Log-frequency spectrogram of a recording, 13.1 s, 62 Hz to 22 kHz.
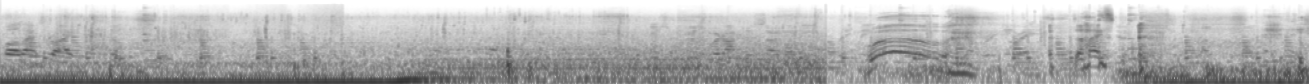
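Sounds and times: paddles splashing water: 0.0s - 13.0s.

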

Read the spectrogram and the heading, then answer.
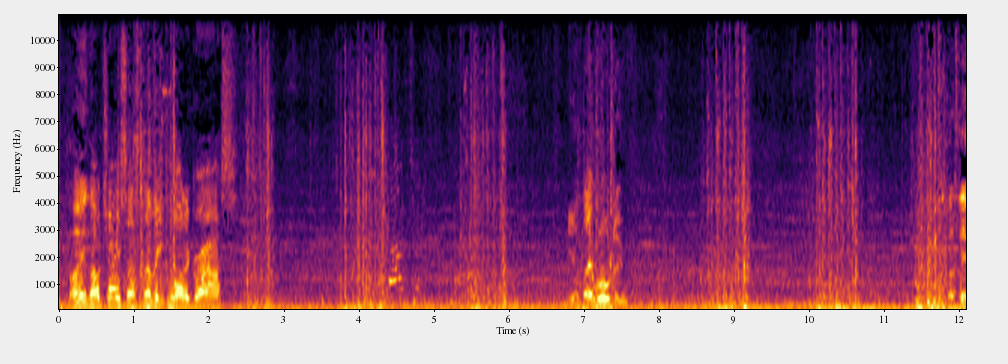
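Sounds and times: tractor engine drone: 0.0s - 12.0s.

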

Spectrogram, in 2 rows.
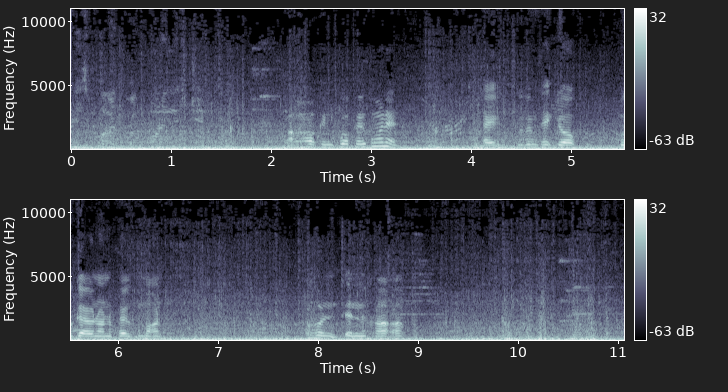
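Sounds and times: car engine rumble: 0.0s - 11.0s
road noise: 0.0s - 11.0s.

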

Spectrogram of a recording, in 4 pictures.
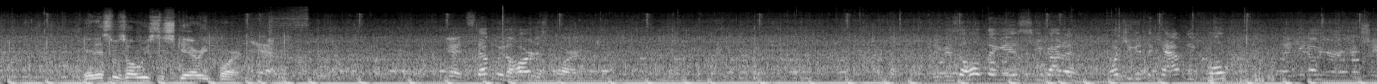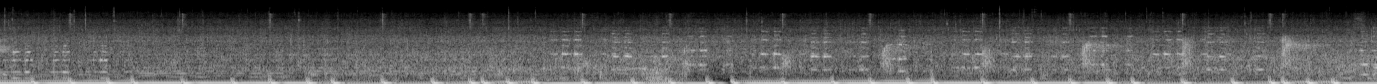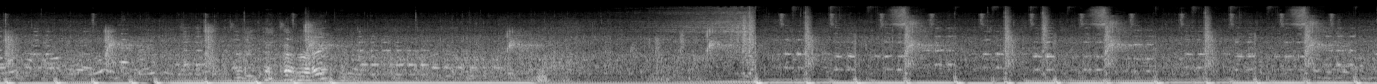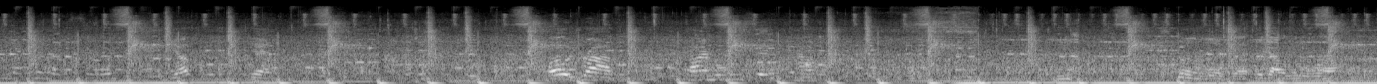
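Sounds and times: music with bass and drums: 0.0s - 55.0s.

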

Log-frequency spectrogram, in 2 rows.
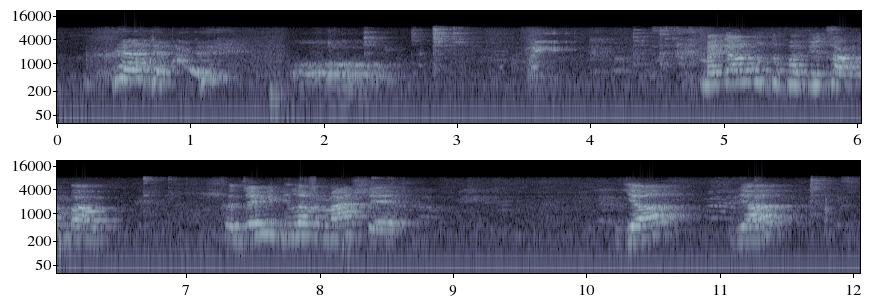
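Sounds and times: fork clinking and scraping on plate: 2.3s - 4.8s, 6.6s - 7.2s.

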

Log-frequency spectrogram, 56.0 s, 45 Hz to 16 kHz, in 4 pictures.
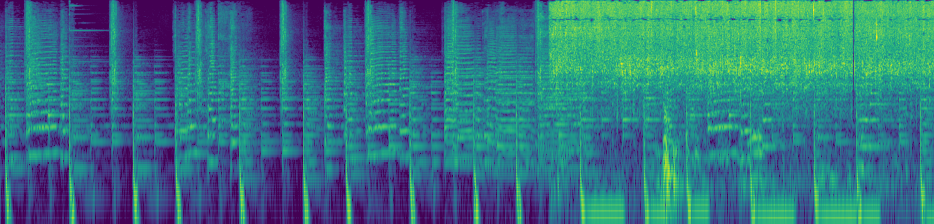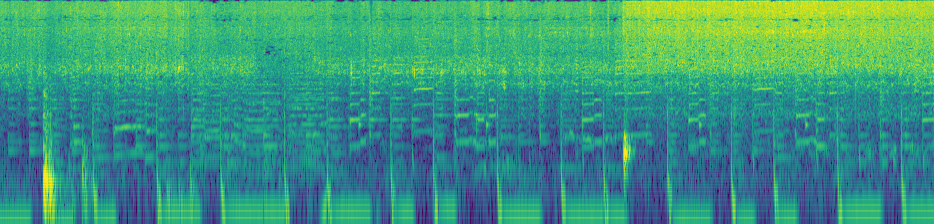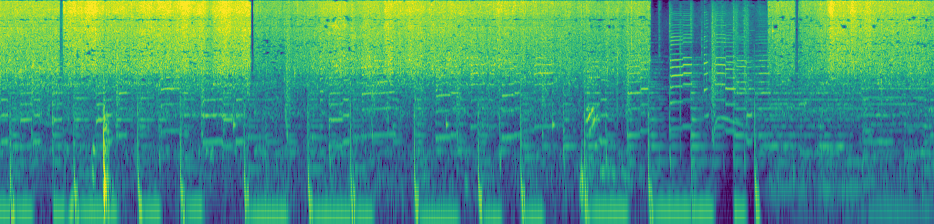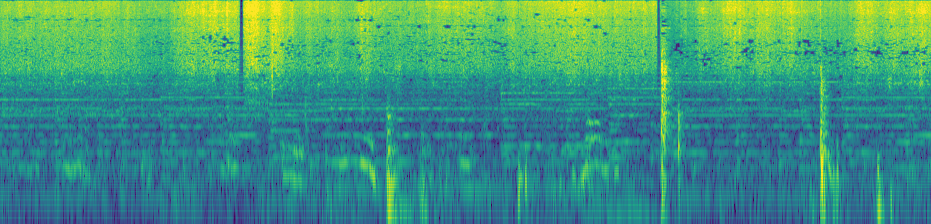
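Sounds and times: skewers sizzling on hot iron: 8.1s - 37.8s, 39.4s - 55.9s
sharp knocks: 14.7s - 15.4s.

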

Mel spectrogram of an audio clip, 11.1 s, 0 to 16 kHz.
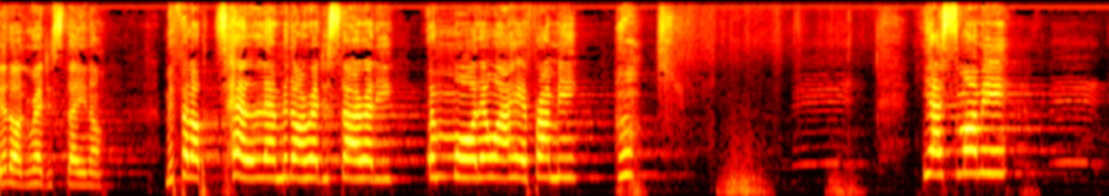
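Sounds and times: woman's wordless voice: 0.0s - 6.8s, 7.6s - 11.0s.

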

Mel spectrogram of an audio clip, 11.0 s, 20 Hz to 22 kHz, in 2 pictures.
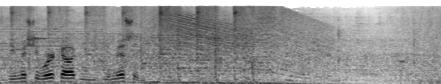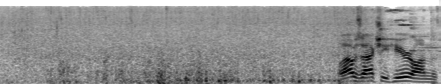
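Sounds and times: low rumbling with rain-like hiss: 3.2s - 10.5s.

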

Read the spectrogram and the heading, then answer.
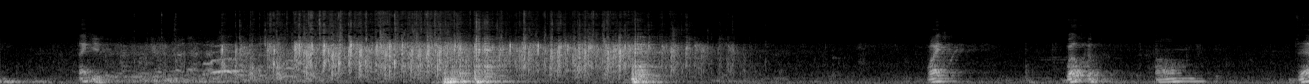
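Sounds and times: audience applauding: 1.1s - 7.9s.

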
